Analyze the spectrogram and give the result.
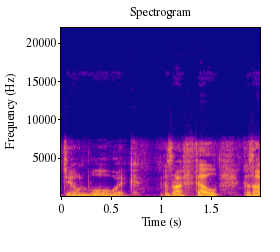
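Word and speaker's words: Dionne Warwick: duet with Dion Warwick and I know it's pronounced Dion Warwick because I fell cuz I went to here in concert and she came in for an interview and it's people used to say Dion Warick and I went no Dion Warwick and she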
